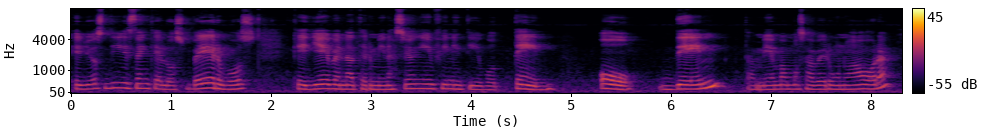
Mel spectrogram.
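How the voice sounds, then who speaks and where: Woman slowly explaining a language lesson. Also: medium pitch, a little mellow, a little hiss or hum. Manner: patient, explains step by step, repeats points; addresses the class as "ustedes", asks rhetorical questions. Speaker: German teacher.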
